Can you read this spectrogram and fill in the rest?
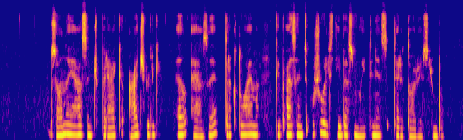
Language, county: Lithuanian, Klaipėda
